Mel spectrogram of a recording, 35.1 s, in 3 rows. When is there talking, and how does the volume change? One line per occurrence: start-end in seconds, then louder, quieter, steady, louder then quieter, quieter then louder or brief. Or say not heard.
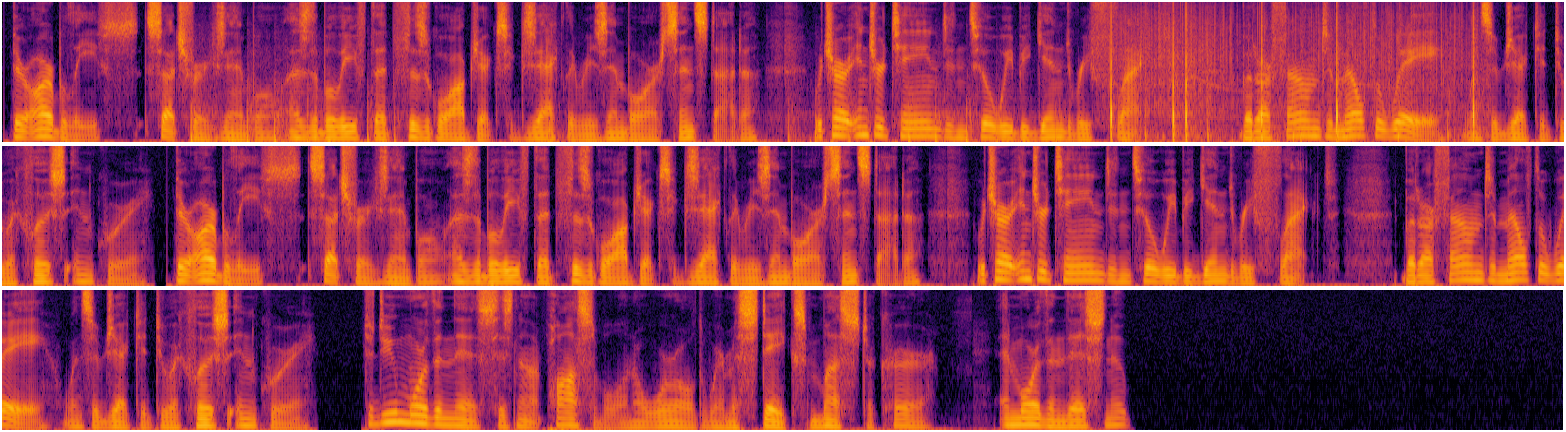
0.0-31.9 steady.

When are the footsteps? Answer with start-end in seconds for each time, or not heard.
not heard.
